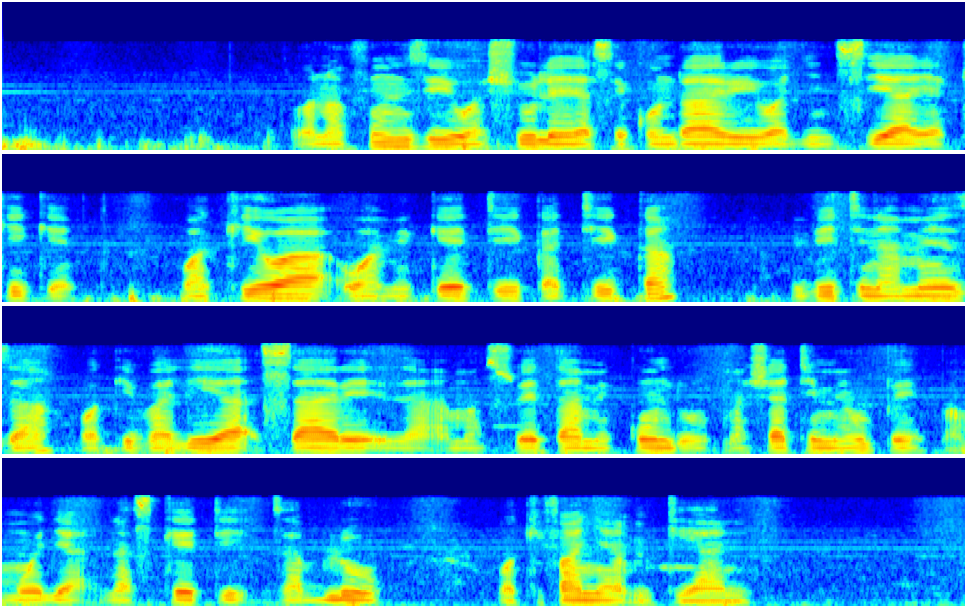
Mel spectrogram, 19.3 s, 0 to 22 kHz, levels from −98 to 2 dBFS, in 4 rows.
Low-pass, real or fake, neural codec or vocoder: 7.2 kHz; real; none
